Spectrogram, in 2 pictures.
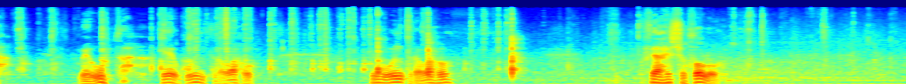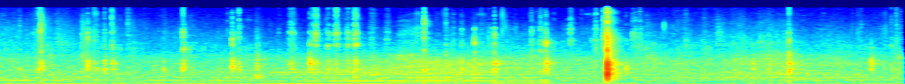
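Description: A hand saw scrapes and cuts wood.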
